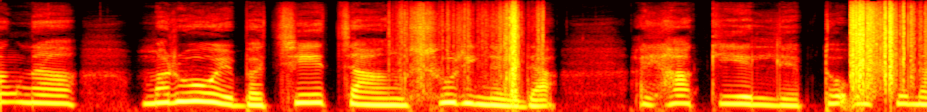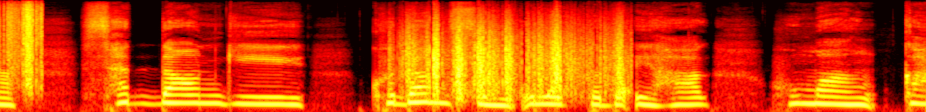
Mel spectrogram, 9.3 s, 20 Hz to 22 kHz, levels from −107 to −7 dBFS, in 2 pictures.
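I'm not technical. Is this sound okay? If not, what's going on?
No. There's cable scratch noise: rough scratchy bursts over the speech from 1.94 to 2.72 s, 4.25 to 4.85 s and 6.57 to 7.81 s, likely from a worn cable or connector being moved.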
